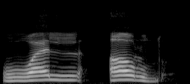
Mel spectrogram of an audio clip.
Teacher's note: یہاں پہ ضاد کا وقف ہے تو یہ وقف میں بھی پر ہوگی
